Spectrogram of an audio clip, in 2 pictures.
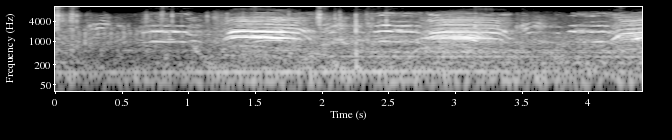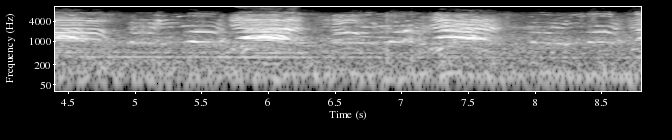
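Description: Children shout in the distance outdoors.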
